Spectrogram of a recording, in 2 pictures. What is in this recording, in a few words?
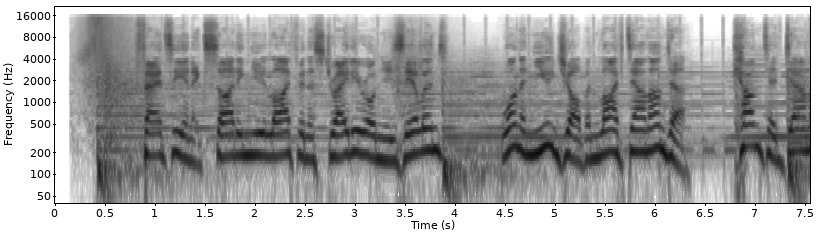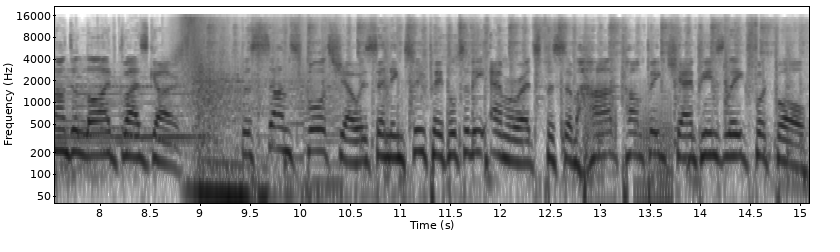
australian male straight reads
